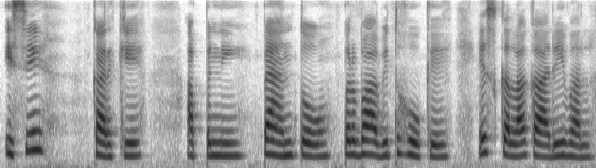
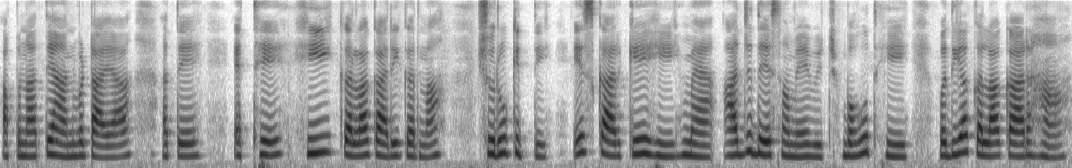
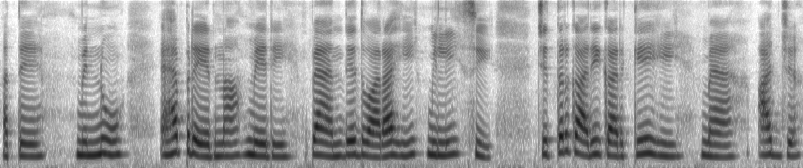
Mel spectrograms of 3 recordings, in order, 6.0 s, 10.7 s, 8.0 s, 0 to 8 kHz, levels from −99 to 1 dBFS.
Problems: constant background noise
